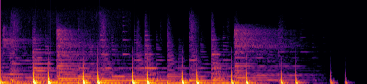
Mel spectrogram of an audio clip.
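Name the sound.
heartbeat sound effect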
